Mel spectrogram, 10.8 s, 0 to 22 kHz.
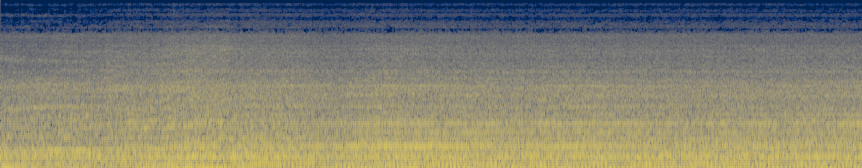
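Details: Diesel tractor that went into limp mode, capped at 1500 rpm instead of 2500, and stalled: uneven, lumpy beat around four pulses a second. Rough running from water and slime in the fuel, found in strainer and water separator.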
